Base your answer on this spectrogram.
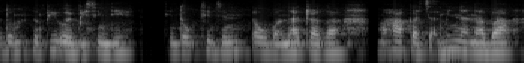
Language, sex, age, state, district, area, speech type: Manipuri, female, 30-45, Manipur, Bishnupur, rural, spontaneous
